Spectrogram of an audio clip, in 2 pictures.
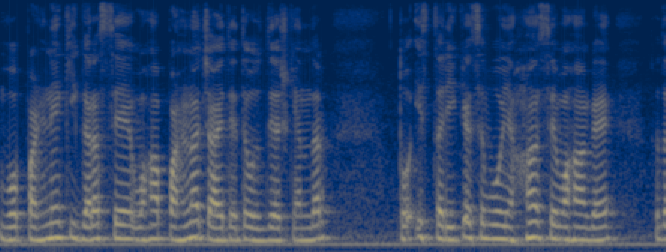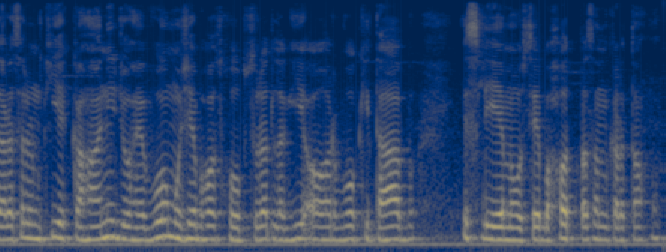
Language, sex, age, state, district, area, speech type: Urdu, male, 18-30, Delhi, East Delhi, urban, spontaneous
